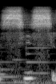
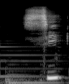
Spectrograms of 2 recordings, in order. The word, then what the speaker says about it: six: A gente não vai pronunciar o S finalzinho do cis, não é cis livre, é si livre.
